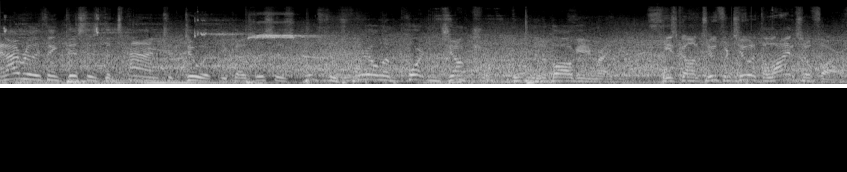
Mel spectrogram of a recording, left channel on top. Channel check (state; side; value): silent; right; 63 dB below the other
